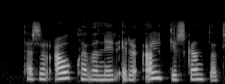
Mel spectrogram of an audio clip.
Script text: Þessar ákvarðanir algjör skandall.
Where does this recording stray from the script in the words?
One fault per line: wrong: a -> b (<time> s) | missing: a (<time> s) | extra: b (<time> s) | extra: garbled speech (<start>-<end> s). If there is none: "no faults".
extra: eru (1.3 s)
